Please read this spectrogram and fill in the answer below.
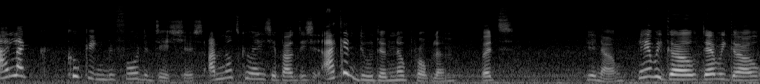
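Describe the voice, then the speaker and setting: At a moderate pace, a woman with a Dutch accent speaks with a fairly high pitch and very wide pitch swings. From Netherlands. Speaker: live streamer. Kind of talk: casual chat. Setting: live stream on balcony.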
